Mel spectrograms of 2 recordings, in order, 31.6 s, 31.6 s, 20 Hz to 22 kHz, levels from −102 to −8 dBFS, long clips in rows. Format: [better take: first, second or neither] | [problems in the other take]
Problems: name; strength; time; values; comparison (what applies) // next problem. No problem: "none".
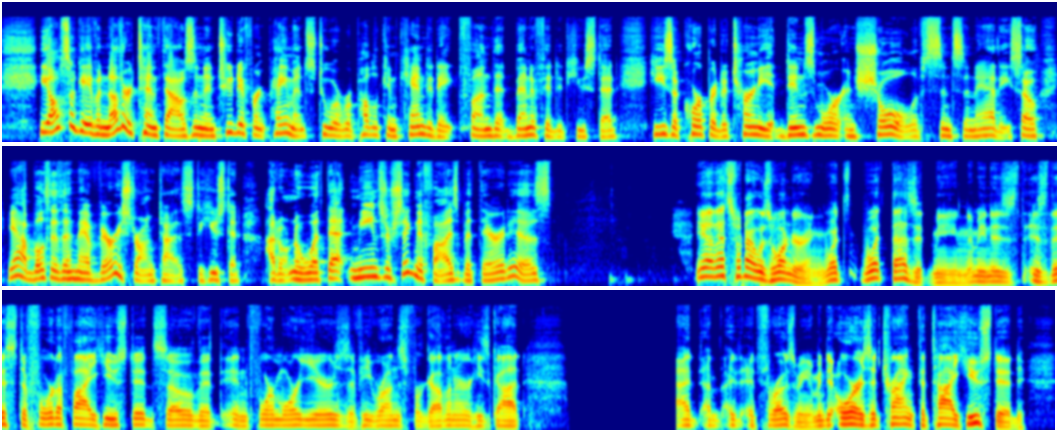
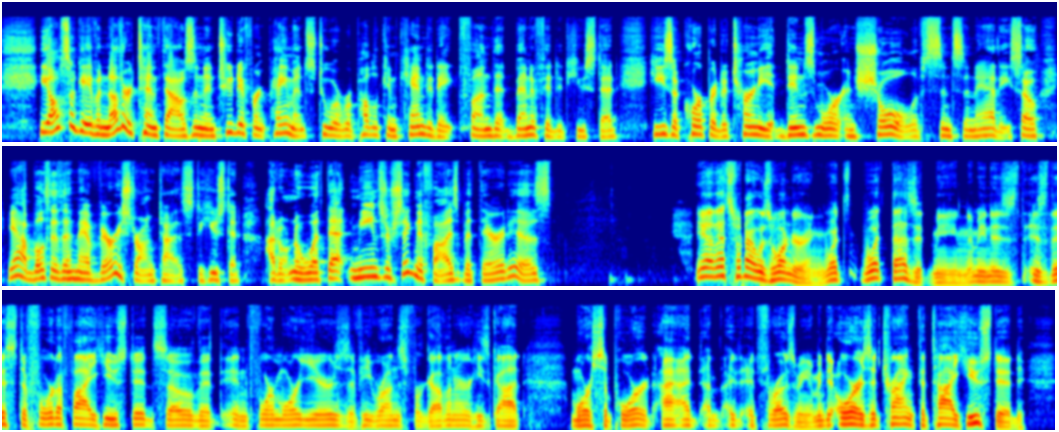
second | audio cutting out; at 27 s for 1 s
